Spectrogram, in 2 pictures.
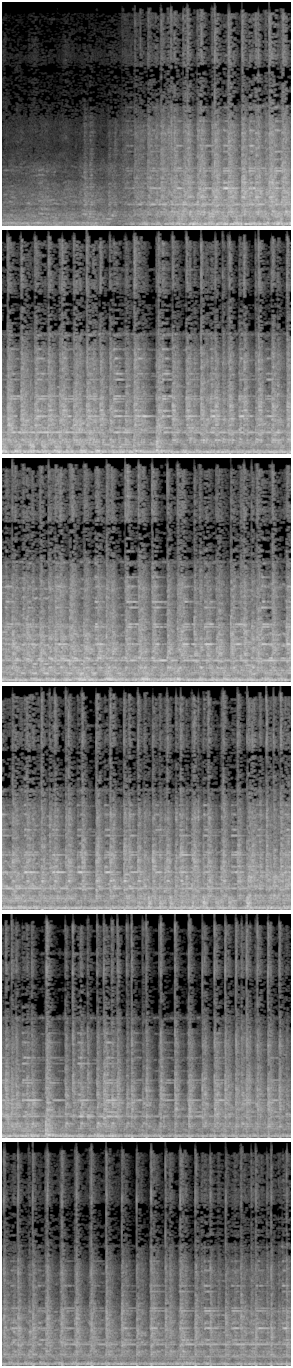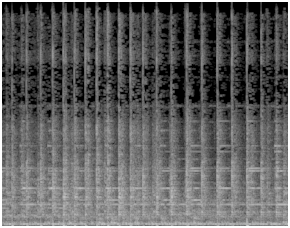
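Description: Festival drum ensemble playing fast, dense beats over a steady held drone, starting loudly about two seconds in.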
